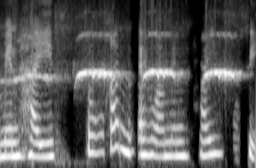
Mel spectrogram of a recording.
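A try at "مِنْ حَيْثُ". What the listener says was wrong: Kurang monyong domahnya.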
